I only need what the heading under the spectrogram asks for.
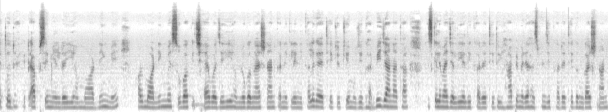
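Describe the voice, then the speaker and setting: A woman's voice: fairly low pitch, warm tone, a little hiss or hum. A young woman narrating her home vlog in a chatty, rambling way with many fillers. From Kolkata, India. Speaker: vlogger. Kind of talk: casual vlog voice-over.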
